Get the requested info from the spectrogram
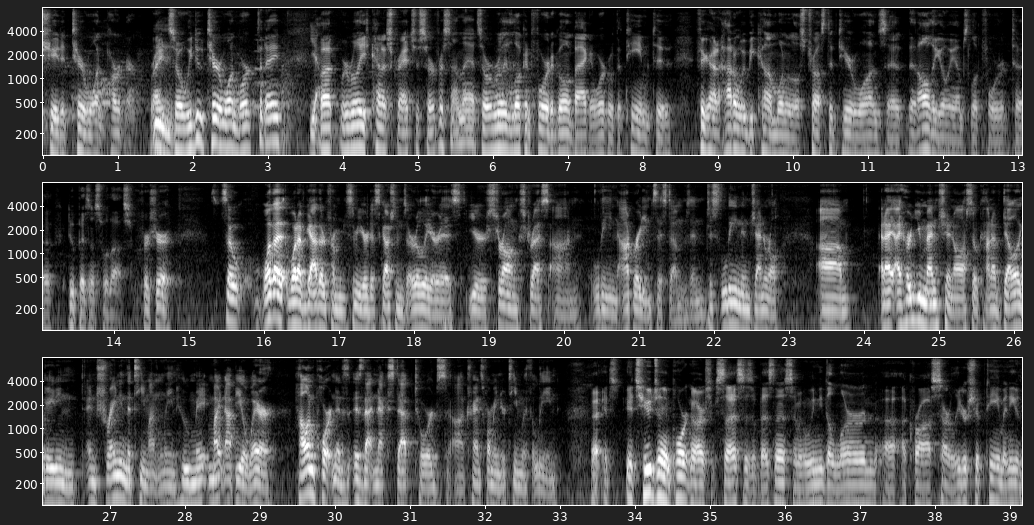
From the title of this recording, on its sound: LIVE From Kem Krest’s 2023 Leadership Retreat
